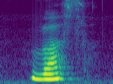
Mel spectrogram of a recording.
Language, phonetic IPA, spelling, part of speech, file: Czech, [ˈvlas], vlas, noun, Cs-vlas.ogg
- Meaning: a single hair (a filament growing from the skin of the head of humans)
